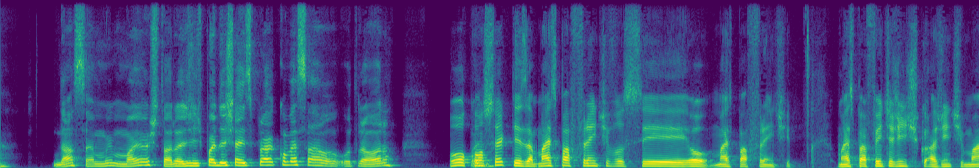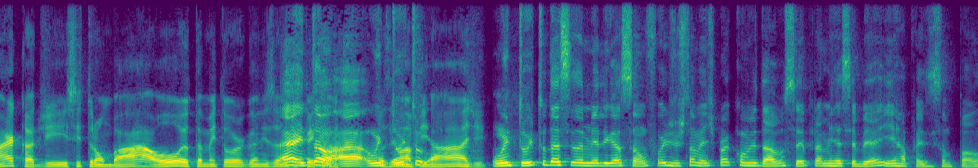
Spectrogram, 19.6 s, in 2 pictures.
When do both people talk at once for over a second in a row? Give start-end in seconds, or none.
12.6-14.2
